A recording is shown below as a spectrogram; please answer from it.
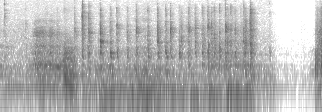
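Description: Quick, close clatter of fingers typing on a computer keyboard, a dense run of light key taps that stops near the end, leaving quiet, with no talking.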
